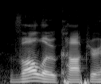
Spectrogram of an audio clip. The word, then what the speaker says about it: Volocopter: Bell big helicopter manufacturer vilasa Copts Arvelo the how do you say that whoa copter volocopter has an 18 rotor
